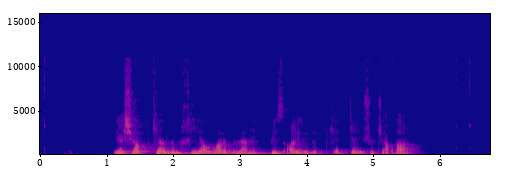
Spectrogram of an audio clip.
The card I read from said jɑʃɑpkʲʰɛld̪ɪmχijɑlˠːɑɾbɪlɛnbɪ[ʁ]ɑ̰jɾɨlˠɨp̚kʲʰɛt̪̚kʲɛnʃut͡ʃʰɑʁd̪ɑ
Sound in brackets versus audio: incorrect: z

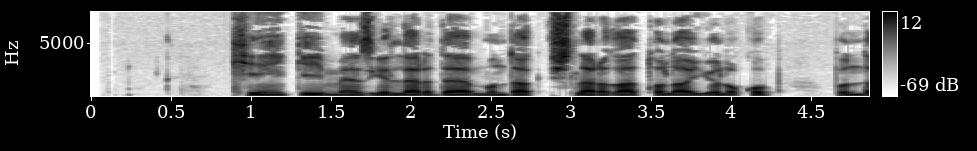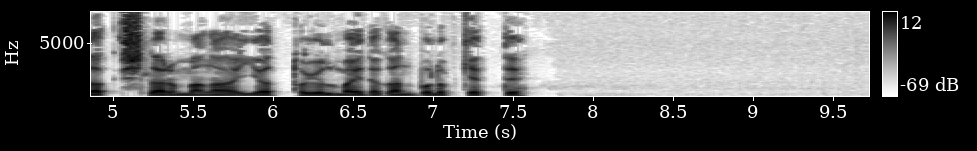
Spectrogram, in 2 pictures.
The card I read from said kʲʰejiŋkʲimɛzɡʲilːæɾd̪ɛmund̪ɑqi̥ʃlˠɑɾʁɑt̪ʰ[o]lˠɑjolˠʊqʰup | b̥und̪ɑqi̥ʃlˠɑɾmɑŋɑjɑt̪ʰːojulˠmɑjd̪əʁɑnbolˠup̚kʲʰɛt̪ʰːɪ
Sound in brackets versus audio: correct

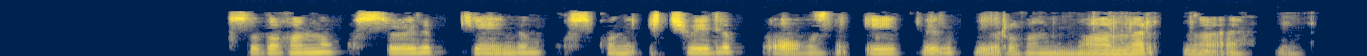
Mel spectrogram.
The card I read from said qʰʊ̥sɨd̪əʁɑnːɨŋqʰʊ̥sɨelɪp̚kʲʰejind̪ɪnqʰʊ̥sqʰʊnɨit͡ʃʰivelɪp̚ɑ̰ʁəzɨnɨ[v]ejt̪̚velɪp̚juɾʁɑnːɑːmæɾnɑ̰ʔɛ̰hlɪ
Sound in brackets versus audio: incorrect: none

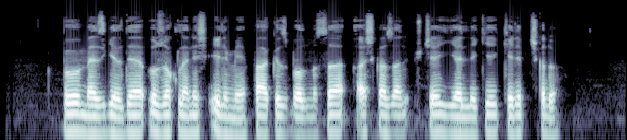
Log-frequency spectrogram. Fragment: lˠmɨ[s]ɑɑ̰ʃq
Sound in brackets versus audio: correct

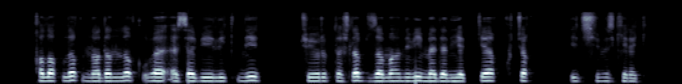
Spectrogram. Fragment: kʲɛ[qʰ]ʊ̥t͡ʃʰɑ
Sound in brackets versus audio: correct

